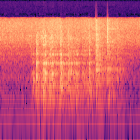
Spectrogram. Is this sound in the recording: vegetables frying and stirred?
yes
